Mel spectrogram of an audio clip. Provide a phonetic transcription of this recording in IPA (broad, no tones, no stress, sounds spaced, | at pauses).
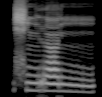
ɕ ĩ r ã ɾ ĩ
